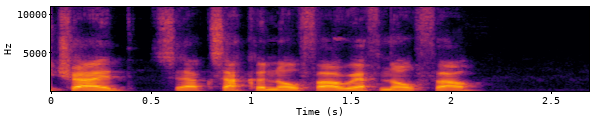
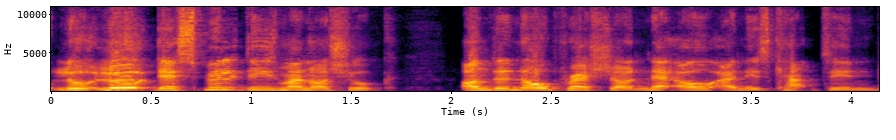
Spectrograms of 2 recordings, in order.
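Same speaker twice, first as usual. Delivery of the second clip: louder, higher gleeful pointing out; excited gloating; 5 semitones higher, 7 dB louder than usual. Real, not acted. Fan gloating that the opponents are shook, excited. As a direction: crow over the rattled opponents.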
